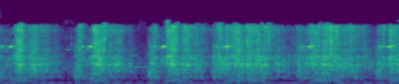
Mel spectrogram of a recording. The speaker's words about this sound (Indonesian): Dan kita tuang secukupnya. Barulah kemudian kita blender, hancurkan dulu.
